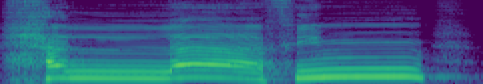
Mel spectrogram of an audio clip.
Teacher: полноценный у нас идгам, ассимиляция с полноценной назализацией в размере двухогласовок удерживаем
